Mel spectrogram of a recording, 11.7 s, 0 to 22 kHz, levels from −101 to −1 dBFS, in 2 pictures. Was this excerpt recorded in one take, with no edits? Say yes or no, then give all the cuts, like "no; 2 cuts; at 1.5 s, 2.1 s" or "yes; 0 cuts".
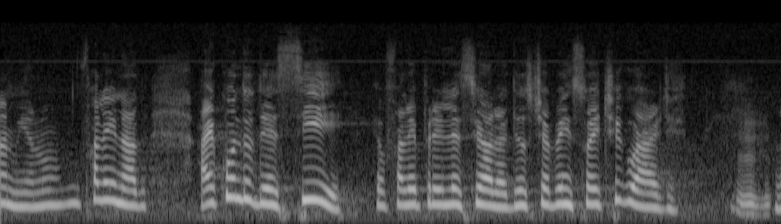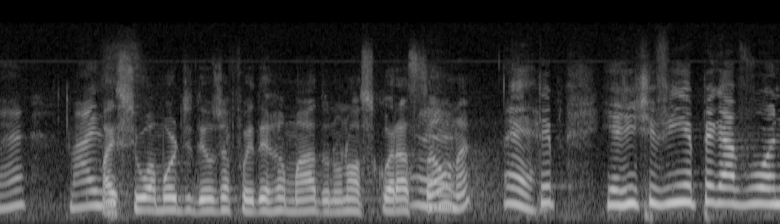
no; 2 cuts; at 5.7 s, 9.9 s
